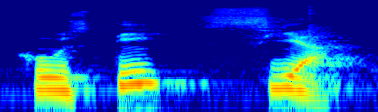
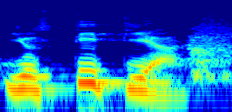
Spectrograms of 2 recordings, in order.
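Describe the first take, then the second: First: The second ti is said with an s sound. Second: The second ti is said with a t sound. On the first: It follows the Spanish reading of the Latin word. "La pronunciación castellana es pronunciarle la T como si fuera C" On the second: It follows the historical classical pronunciation. "si nosotros queremos apegarnos a lo que fue la pronunciación histórica, leeríamos"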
